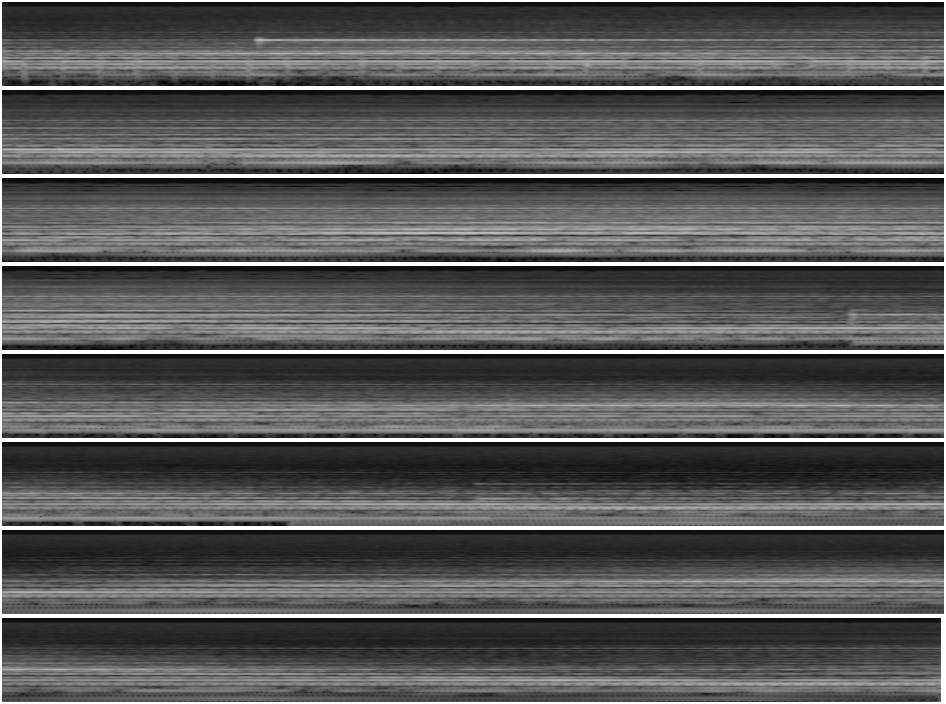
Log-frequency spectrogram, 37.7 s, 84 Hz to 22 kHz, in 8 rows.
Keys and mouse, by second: 1.6 click, 2.7 Tab, 7.1 0, 8.3-9.1 typing, 9.5 Return, 10.9 alt+click, 12.0 typing, 12.7 click, 13.5 typing, 14.8 s, 16.2 click, 16.2 typing, 17.6-18.0 typing, 19.2-19.9 typing, 19.4 click, 19.8 ctrl+alt+click, 20.5 alt+shift+click, 20.9 ctrl+alt+click, 22.5 click, 23.0 click, 24.3-25.7 typing, 25.5 click, 26.7-28.2 typing, 27.7-28.7 drag, 30.0-31.5 drag, 31.5-34.3 typing, 32.3 click, 34.3 click, 35.4 click, 36.5 Tab, 36.5 typing, 37.4 click.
